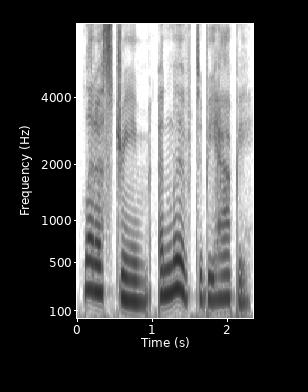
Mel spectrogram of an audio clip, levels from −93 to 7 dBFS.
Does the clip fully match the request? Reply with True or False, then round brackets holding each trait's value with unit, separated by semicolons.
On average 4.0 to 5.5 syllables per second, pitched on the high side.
True (4.4 syllables/s; 200 Hz)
